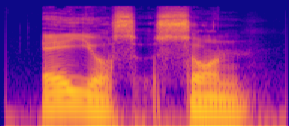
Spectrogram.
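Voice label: Spanish, they are permanent, male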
